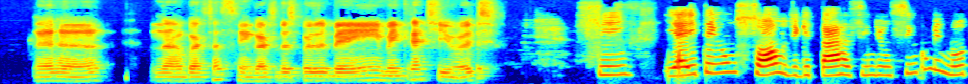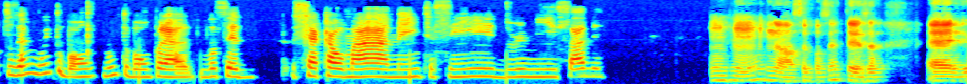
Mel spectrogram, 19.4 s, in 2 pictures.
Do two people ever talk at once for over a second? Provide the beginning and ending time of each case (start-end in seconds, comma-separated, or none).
none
